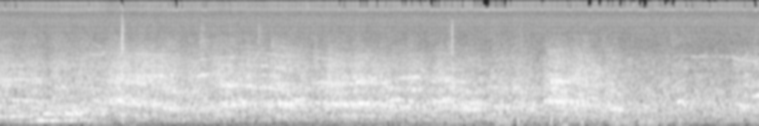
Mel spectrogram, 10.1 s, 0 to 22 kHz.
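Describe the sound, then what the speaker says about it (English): A football crowd at a Bury FC match in 1998-99 murmurs and groans in frustration, a broad distant roar rising and falling, with occasional shouts above the din. "And the crowd are beginning to get frustrated."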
